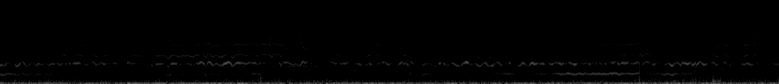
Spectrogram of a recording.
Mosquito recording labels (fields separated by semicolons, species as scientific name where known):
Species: Anopheles maculatus; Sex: female; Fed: blood-fed; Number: one; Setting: cup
